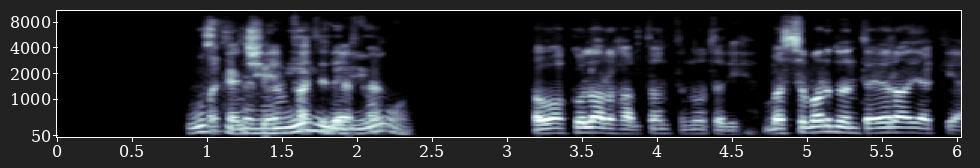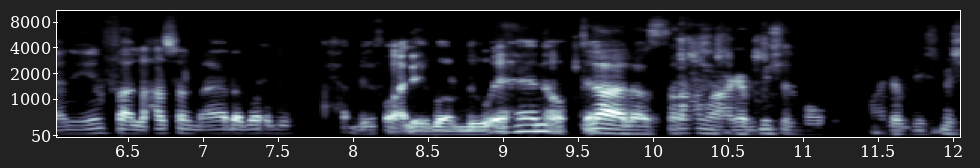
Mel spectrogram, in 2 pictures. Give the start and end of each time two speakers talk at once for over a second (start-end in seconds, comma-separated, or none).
1.0-2.3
